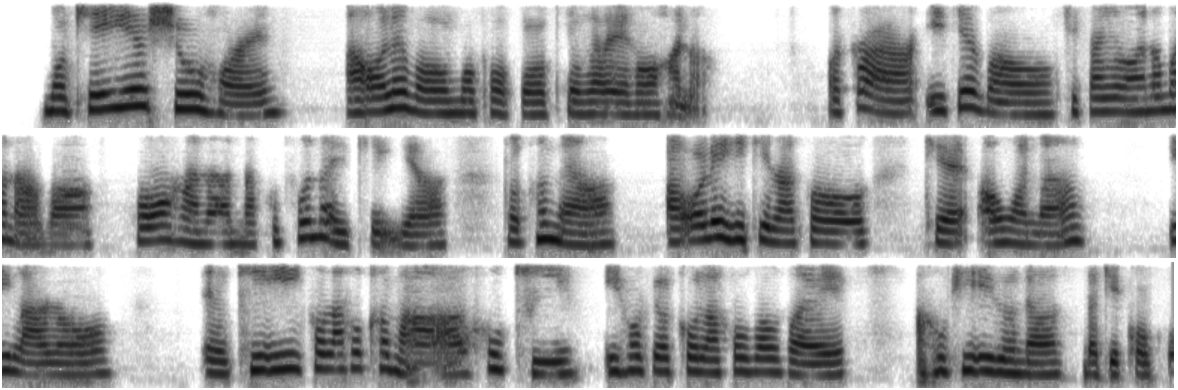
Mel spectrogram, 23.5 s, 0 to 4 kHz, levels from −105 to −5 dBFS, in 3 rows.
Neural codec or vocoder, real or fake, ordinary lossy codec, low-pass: codec, 44.1 kHz, 2.6 kbps, DAC; fake; none; 3.6 kHz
